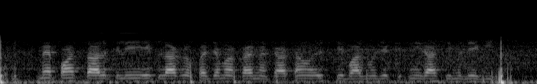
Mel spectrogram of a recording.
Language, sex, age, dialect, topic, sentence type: Hindi, male, 18-24, Awadhi Bundeli, banking, question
